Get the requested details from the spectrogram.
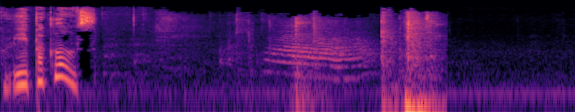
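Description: A door swings shut with a thud.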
